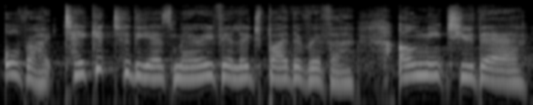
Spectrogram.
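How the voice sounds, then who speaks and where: A woman's voice: medium pitch, animated, fairly quick, darkish tone, close to an everyday voice. A woman playing a weary, resolute soldier in a fantasy video game, speaking in an earnest, serious way. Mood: urgent resolve. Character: weary, resolute female soldier deserting her legion. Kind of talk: scripted fantasy game dialogue. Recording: music behind the voice. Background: game music.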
